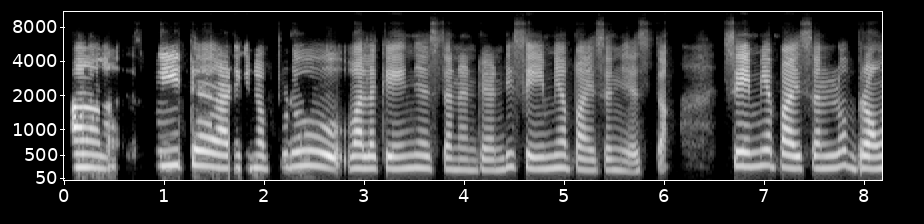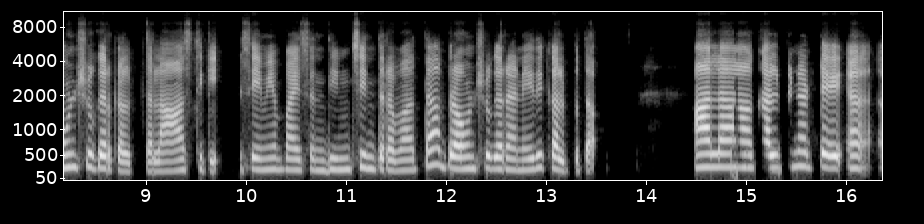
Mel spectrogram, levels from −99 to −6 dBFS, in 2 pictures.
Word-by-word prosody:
ఆ! - - +9 0.6
స్వీట్ 295 +2 +3 0.3
అడిగినప్పుడు 245 +2 -3 0.5
వాళ్ళకి 240 -1 +2
ఏం 235 +1 -2
జేస్తానంటే 215 -3 -6
అండి 215 +5 -7
సేమియా 240 +1 0
పాయసం 210 -1 -3
జేస్తా. 175 +2 -7 0.7
సేమియా 285 +1 +4
పాయసంలో 245 +1 +1 0.2
బ్రౌన్ 245 +1 +2
షుగర్ 250 -3 +1
కలుపుతా 180 +1 -3
లాస్ట్‌కి. 205 - -2 0.3
సేమియా 220 0 -3
పాయసం 210 0 -4
దించిన 220 +4 -3
తర్వాత 205 +1 -4 0.2
బ్రౌన్ 235 0 +2
షుగర్ 230 -2 0
అనేది 215 +4 -4
కలుపుతా. 200 -4 -1 1.1
అలా 265 0 +4 0.4
కలిపినట్టే 265 - +1 0.3
ఆహ్, 245 - -1
235 Hz, 100 wpm, -22 LUFS, 215-255 Hz, 1.1 s, ఆ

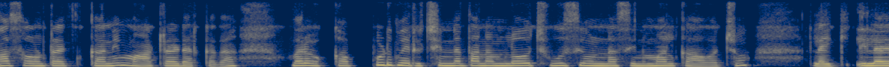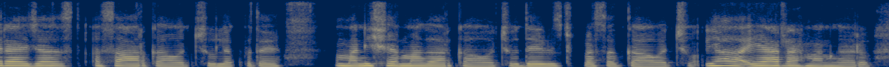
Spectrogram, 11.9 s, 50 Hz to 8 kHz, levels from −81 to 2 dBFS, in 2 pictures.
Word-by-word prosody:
Sound 255 -2 0
tracks 250 0 -3
కానీ 250 +2 +1
మాట్లాడారు 230 0 -1
కదా! 205 +3 -4 0.4
మరి 265 - +3
ఒకప్పుడు, 255 +6 -1
మీరు 265 -3 +1
చిన్నతనంలో 260 0 +3
చూసి 270 0 -1
ఉన్న 240 0 +3
సినిమాలు 240 0 +2
కావచ్చు. 215 +6 -4 0.5
లైక్ 225 0 -1 0.2
'ఇళయరాజా' 240 -2 +5
స-సార్ 225 -2 -1
కావచ్చు. 215 +1 -4
లేకపోతే 220 +1 -5 0.5
'మణి 230 +1 +4
శర్మ' 230 -2 +3
గారు 220 +1 -2
కావచ్చు, 215 +1 -4
'దేవిశ్రీ 225 0 0
ప్రసాద్' 220 0 -3
కావచ్చు. 210 +1 -4 0.2
యాహ్, 255 -3 +4
'ఏఆర్ 235 0 +5
రెహమాన్' 215 -1 -1
గారు. 205 -1 -5
235 Hz, 145 wpm, -27 LUFS, 220-250 Hz, 0.5 s, ఇళయరాజా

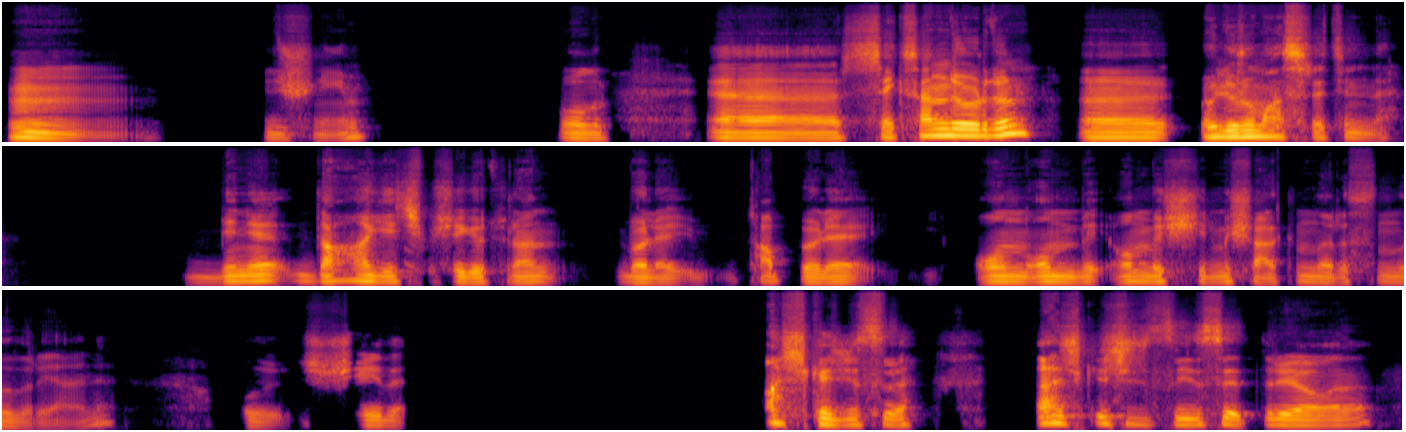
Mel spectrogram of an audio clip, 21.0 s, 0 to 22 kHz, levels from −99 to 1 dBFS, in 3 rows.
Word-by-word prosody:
Hımm, 95 - -1 0.7
bir - - -14
düşüneyim. 85 +4 -11 1.0
Buldum. 95 -2 -4 0.5
Iıı, 100 -2 +1
Seksendört'ün, 140 - +6 0.3
ııı, 110 0 +2 0.2
Ölürüm 120 +2 +7
Hasretinle. 100 -6 0 0.9
Beni 110 +6 -2 0.2
daha 120 +2 0
geçmişe 105 -1 -3
götüren, 100 0 -6 0.3
böyle, 95 -4 -5 0.3
top, - - -10
böyle, 100 0 -4 0.5
10 110 0 -1
on 105 +1 -2
be 105 - -8
on 105 +1 -6
beş, 105 - -2
20 105 +1 -10
şarkının 100 +4 -7
arasındadır 100 -1 -12
yani. - - -21 0.6
Bu - - -14 0.2
şeyde 105 -2 -9 1.8
Aşk - - +2
acısı. 120 -1 0 0.6
Aşk 150 +2 +1
acısı 130 -5 -3
hissettiriyor 120 -1 0
bana. 115 +8 -8
105 Hz, 95 wpm, -23 LUFS, 100-120 Hz, 1.8 s, Ölürüm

